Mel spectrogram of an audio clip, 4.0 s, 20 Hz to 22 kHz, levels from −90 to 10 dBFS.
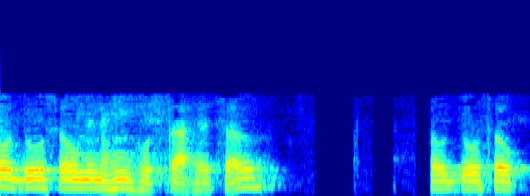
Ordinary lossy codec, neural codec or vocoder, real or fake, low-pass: MP3, 16 kbps; codec, 16 kHz in and 24 kHz out, 1 kbps, XY-Tokenizer; fake; 3.6 kHz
